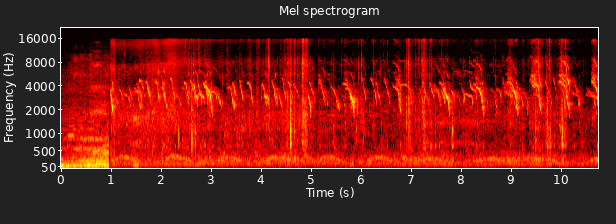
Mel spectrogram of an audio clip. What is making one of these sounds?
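Chicks peep shrilly and constantly.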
